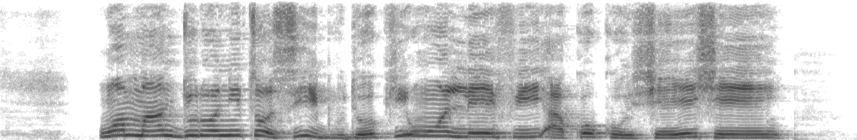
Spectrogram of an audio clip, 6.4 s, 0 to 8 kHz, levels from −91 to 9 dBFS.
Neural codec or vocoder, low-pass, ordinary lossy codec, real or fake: none; none; none; real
